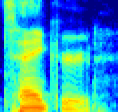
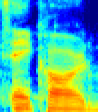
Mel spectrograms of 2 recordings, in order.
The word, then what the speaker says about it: Tankard: your last name completely it's Caleb tankered tanker it may look like tank hard but tankered perfect so first question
